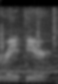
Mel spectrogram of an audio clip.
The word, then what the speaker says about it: rapier: them and hitting them with a rapier. Emphasis on the first syllable.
